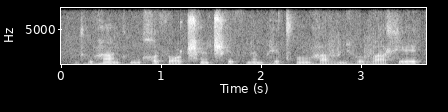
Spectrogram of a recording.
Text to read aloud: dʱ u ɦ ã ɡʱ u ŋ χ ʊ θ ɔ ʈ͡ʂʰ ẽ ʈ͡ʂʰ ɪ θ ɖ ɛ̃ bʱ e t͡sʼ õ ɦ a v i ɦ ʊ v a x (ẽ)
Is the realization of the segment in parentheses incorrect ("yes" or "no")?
yes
